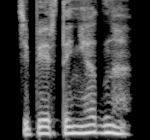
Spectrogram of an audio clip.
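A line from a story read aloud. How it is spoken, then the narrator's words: Calm reply. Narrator (Russian): спокойно отвечает он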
